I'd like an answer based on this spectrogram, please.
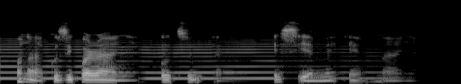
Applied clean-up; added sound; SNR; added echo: neural mask model RNNoise.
